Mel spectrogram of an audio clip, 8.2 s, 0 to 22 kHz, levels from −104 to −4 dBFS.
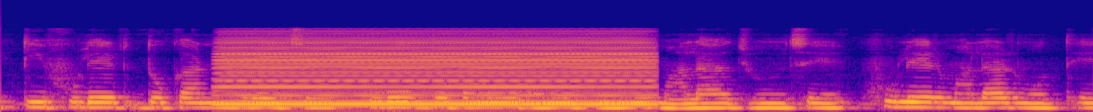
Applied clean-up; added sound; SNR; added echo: none; Organ; -3 dB; reverberation time 0.4 s.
